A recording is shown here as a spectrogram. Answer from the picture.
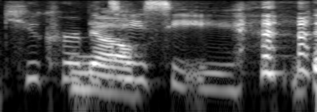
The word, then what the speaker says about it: cucurbitaceae: That hybrid, and especially in the squashes and cucumber groups, the cucurbitaceae. That's a very hard word. – It's a cucurbitaceae. – It's that middle syllable that just kills me.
